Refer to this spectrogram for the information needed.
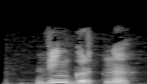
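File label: "виньгыртны", Komi, female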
